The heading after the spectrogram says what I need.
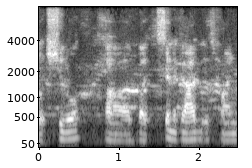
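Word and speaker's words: shul: call it Temple within Orthodoxy we call it Shu uh but synagogue is fine to say uh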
